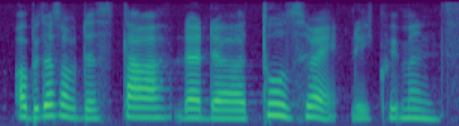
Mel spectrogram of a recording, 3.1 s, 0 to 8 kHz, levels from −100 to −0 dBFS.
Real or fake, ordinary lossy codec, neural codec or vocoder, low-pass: real; none; none; 7.2 kHz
